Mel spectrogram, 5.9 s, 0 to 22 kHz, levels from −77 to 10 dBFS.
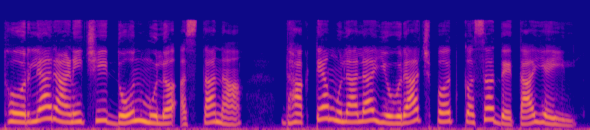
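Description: From start to finish, the speech sounds dull and band-limited. Nothing remains above about 11.5 kHz. A rough, fluttering noise clings to voiced sounds. This is likely Dolby Digital compression, with the band narrowed and starved components filled with noise, which fits about 64 kbps.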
